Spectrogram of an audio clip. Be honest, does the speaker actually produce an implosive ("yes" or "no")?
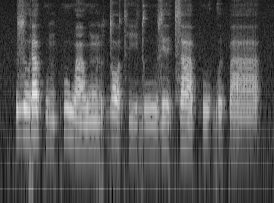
no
